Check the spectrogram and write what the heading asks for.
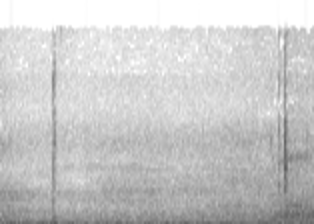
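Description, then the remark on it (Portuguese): Steady low engine rumble from inside a car moving slowly through traffic held up by a Coca-Cola truck, with a constant road hum and a couple of brief sharp clicks. No one speaks. “É, tem um caminhão da Coca-Cola que travando o caminho, segurando o trânsito todo que beleza, hein?”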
